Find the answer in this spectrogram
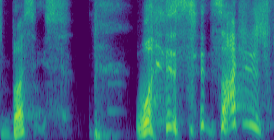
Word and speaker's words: Buc-ee's: Are we really going to argue over this Bu-Cee's, Buc-ees thing? It's Bu-Cee's. No, I know you're being serious. Yeah, no, it's 100%. It's Bu-Cee's. I don't know why we always say Buck.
